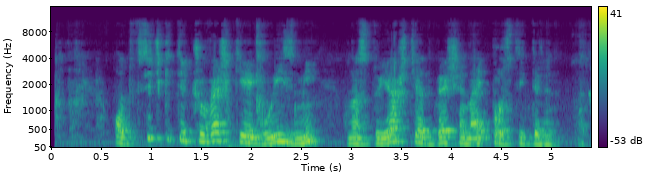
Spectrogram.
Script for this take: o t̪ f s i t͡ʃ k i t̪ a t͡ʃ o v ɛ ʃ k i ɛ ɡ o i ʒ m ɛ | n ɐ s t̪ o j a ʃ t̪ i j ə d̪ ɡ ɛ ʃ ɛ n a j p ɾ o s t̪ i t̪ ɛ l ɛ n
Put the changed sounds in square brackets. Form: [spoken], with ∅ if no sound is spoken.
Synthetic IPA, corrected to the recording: o t̪ f s i t͡ʃ k i t̪ [ɛ] t͡ʃ o v ɛ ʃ k i ɛ ɡ o i [z] m [i] | n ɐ s t̪ o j a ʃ t̪ i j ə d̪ [b] ɛ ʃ ɛ n a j p ɾ o s t̪ i t̪ ɛ l ɛ n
